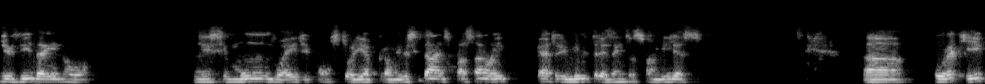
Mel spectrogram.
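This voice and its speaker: Flat and monotone, a man's medium-pitched voice moves at a fairly slow pace with long, frequent pauses. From Brazil, Salvador (Bahia). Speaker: college sports consultant. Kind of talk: masterclass talk. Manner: casual, conversational.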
